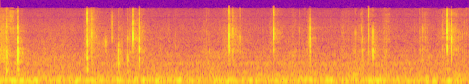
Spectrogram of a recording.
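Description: Faint crinkling and small irregular clicks of a thin plastic sheet being folded and pressed by hand around a wire teaspoon frame.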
